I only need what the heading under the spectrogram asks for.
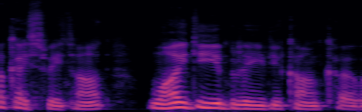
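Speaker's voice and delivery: gentle, non-aggressive tone. Showing how to speak kindly to your inner child, in a soft gentle voice. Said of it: "you do not raise your voice".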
